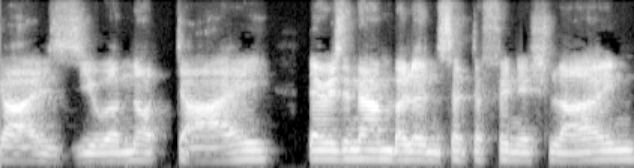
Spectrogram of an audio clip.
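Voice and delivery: put-on deep, low-pitched German accent. Speaker quoting their coach Jurgen Grobler to the crew, in a deep German accent. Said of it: "deep German accent".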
